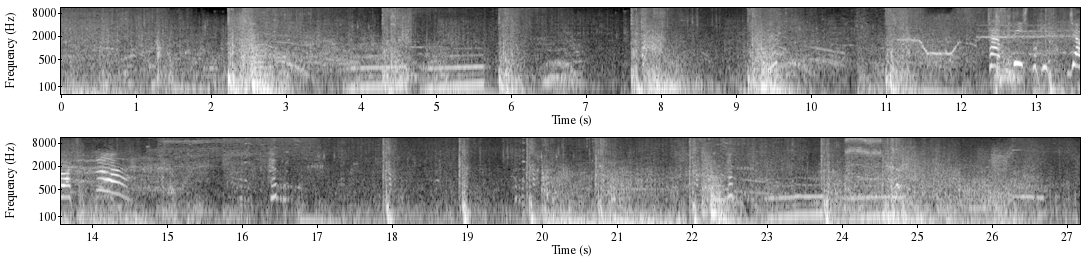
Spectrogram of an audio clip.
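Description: A large machine creature roars and clanks.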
